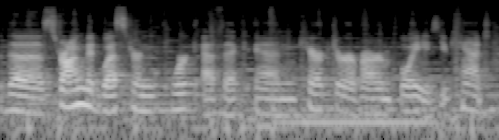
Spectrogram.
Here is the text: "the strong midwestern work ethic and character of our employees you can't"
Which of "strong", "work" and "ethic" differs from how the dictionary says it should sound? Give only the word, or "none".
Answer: none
